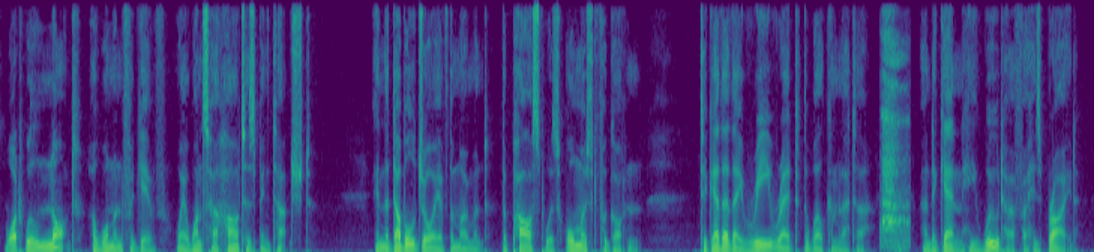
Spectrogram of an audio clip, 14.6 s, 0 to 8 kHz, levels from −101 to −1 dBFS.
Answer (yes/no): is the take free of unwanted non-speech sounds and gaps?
no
